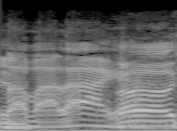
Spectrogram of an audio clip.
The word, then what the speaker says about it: Arrizabalaga: Big moment of the game was Kepa Arrizabalaga. – Oh my God, bro, the pronunciation. – Arrizabalaga. – Okay, that was clean. – You might see white cheeks at the beginning. – That was clean. – That was clean.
